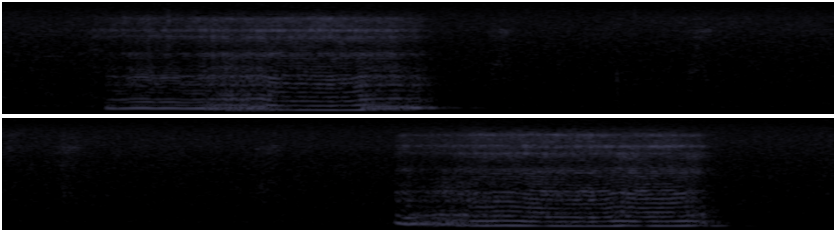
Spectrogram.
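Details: Sleeping dog: two long, loud, rattling snores about five seconds apart with quiet breathing between; ordinary snoring.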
